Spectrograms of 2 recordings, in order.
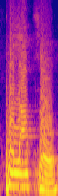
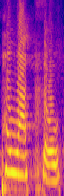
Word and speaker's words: palazzo: try to spell the word this word is pronounced as Palazzo I think let's do this word with the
